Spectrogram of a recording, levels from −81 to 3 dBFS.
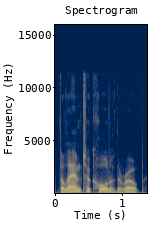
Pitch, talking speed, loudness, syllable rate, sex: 125 Hz, 305 wpm, -17 LUFS, 5.2 syllables/s, male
